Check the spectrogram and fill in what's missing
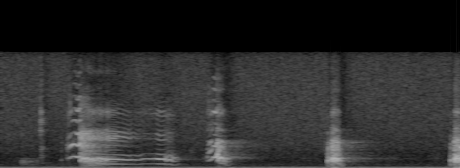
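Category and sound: animal, monkey vocalizing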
